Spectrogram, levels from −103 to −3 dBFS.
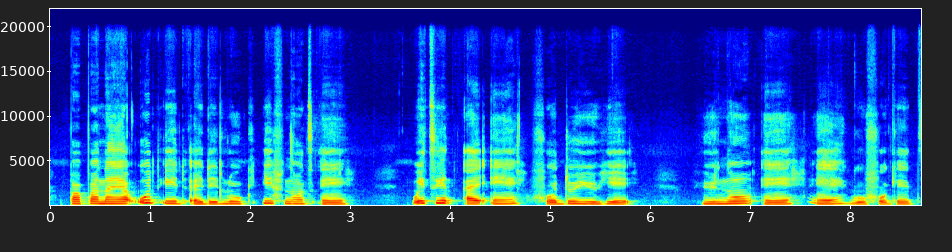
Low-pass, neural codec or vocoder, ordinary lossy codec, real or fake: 19.8 kHz; vocoder, 44.1 kHz, 128 mel bands, Pupu-Vocoder; none; fake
